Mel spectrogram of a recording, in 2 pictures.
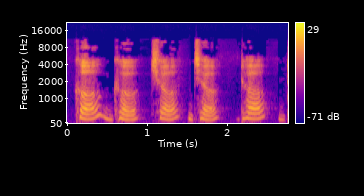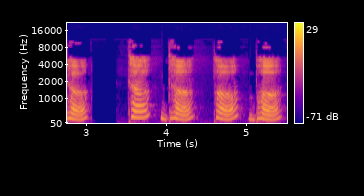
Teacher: जिन व्यंजनों के उच्चारण में श्वास वायु अधिक मात्रा में बाहर निकलती है उन्हें महाप्राण व्यंजन कहते हैं।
